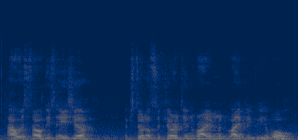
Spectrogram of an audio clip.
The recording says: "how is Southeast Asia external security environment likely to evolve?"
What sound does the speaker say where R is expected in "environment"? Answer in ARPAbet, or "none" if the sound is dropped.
R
